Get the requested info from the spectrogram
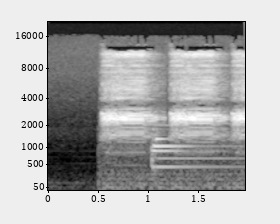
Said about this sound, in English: If you can hear car wash alarm signals coming from Spark Street, you could be entitled to compensation from the city of Burbank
